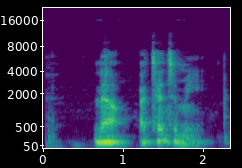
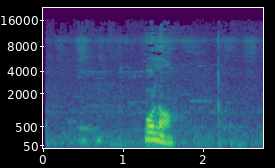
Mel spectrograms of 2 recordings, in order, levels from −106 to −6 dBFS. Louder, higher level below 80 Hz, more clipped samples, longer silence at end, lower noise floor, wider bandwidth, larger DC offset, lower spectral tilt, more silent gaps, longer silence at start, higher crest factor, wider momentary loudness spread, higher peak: second, -31 LUFS vs -26 LUFS; first, -58 dBFS vs -64 dBFS; neither; second, 0.4 s vs 1.15 s; first, -70 dBFS vs -55 dBFS; second, 7.6 kHz vs 15.5 kHz; neither; second, -4.5 dB/octave vs -8 dB/octave; neither; second, 0.05 s vs 0.45 s; about the same, 20 dB vs 22 dB; second, 15 LU vs 26 LU; second, -14 dBFS vs -10 dBFS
